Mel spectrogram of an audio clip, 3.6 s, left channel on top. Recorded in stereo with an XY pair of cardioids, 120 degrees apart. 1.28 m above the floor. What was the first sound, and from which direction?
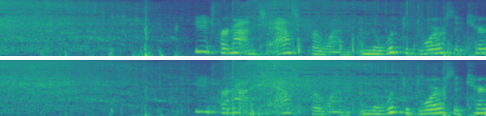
A woman speaking, 35° left.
